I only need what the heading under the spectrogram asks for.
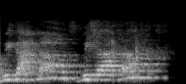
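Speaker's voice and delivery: mock slow, restrained, held-back hollering. Testifying about what she shouted: imitating someone hollering. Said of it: "she was hollering".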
